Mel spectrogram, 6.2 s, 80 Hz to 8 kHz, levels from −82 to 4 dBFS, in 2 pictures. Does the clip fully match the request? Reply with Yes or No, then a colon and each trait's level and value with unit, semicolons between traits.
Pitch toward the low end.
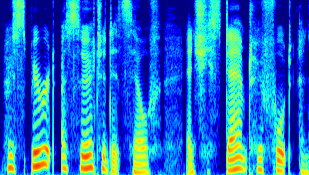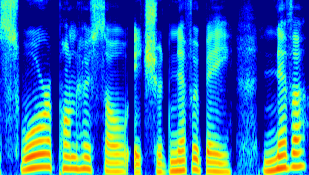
No: medium, 175 Hz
